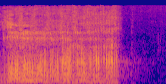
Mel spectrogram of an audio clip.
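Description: An earthquake rumble, a deep, loud roaring sound that lasts about a second and a half and then cuts off abruptly, leaving near silence.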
